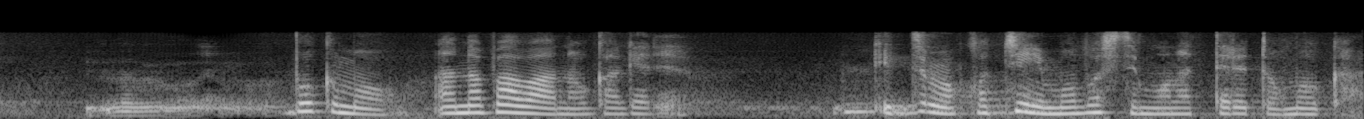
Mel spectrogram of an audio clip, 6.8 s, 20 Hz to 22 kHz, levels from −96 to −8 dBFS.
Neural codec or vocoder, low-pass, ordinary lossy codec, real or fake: codec, 16 kHz, 1 kbps, X-Codec, WavLM features, trained on Multilingual LibriSpeech; 7.2 kHz; none; fake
